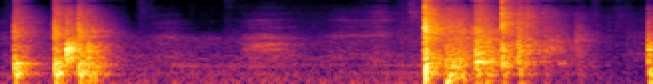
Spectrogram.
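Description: An axe striking an old Scorpion motorcycle helmet on a wooden floor: two sharp blows near the start, then a louder cluster of hits about four seconds in.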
